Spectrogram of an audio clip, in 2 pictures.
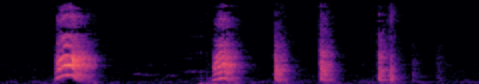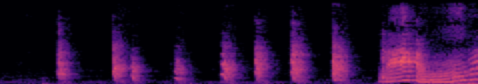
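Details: Talking parrot indoors: a quiet series of short, harsh speech-like syllables spaced about half a second apart, ending in a longer warbling, wavering vocalization.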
